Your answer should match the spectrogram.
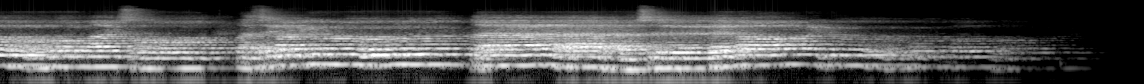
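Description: Byzantine-rite liturgical chant at evening prayer (vespers), sung by a male voice in long sustained phrases with short breaths between them; the chant fades out over the last few seconds.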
